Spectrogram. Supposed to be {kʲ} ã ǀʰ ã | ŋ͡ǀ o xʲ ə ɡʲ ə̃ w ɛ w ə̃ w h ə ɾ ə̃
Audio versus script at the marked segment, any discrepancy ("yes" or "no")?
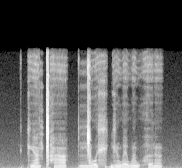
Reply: no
